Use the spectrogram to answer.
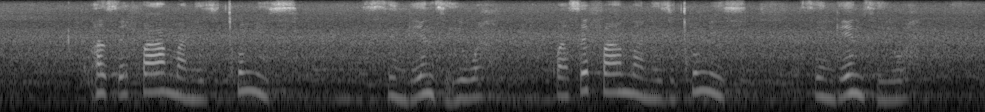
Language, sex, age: Xhosa, female, 22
